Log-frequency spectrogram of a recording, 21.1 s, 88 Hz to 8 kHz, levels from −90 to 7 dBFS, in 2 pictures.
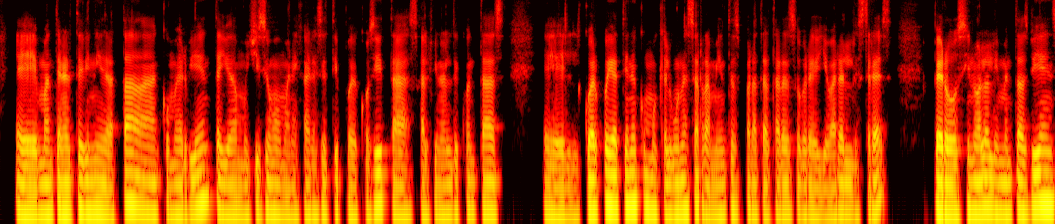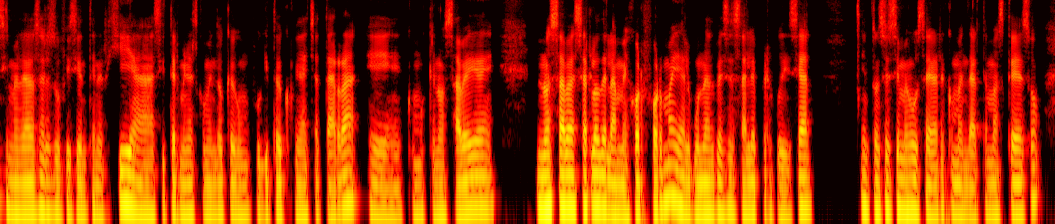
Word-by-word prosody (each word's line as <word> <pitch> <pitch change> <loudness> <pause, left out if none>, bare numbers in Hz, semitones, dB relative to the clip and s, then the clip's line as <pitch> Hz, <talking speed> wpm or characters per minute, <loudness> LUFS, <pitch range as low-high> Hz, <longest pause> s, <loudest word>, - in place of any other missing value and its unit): eh, 95 -2 +4
mantenerte 100 +2 +2
bien 105 0 +2
hidratada, 105 +2 +2
comer 95 0 -2
bien, 125 +5 +1
te 110 - 0
ayuda 95 0 +1
muchísimo 100 +2 -1
a - - -1
manejar 90 +1 -3
ese 95 +1 -3
tipo 95 +1 -5
de 90 - 0
cositas, 95 -7 -1
al 95 - -1
final 95 0 -2
de 100 - -3
cuentas, 105 -1 -2 0.4
el 90 -2 -1
cuerpo 110 +3 +3
ya 120 - +6
tiene 125 +1 +3
como 115 -4 -1
que 100 - -2
algunas 100 +3 +1
herramientas 100 -1 -1
para 105 -3 -3
tratar 95 0 -2
de 100 - +1
sobrellevar 90 -2 -2
el 100 -1 0
estrés, 90 - -2 0.4
pero 100 -1 +7
si 100 +3 -2
no 105 - +3
lo 115 - +5
alimentas 100 -1 +1
bien, 125 +1 +5
si 125 -3 -5
no 100 - 0
le 100 - +2
das 105 +1 +1
el 105 -2 0
suficiente 100 -1 -4
energía, 95 +1 +1
si 100 - -9
terminas 100 0 -2
comiendo 100 0 -3
que 100 - -3
un 95 0 -3
poquito 100 +1 -5
de - - -3
comida 95 -2 -4
chatarra, 120 +9 -1
eh, 90 -4 -4
como 95 -1 -7
que 95 - -8
no 95 - -1
sabe 115 +4 +1 0.4
no 120 0 +6
sabe 120 0 +5
hacerlo 120 +1 +2
de 120 - +4
la 100 - +3
mejor 100 +2 0
forma 125 +7 +1
y 125 - +3
algunas 100 -1 +1
veces 105 -1 -2
sale 105 0 0
perjudicial, 100 +4 -2 0.5
entonces, 110 -2 -1
sí - - 0
me 105 - +2
gustaría 105 -3 +1
recomendarte 95 -3 -3
más 100 -1 -3
que 100 - 0
eso, 140 +9 -4
100 Hz, 225 wpm, -25 LUFS, 95-110 Hz, 0.5 s, pero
